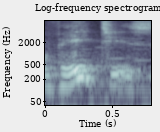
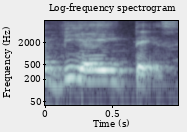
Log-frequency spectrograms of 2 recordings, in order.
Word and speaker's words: Vieites: Eu espero que seja assim mesmo que se fala, porque é um nomezinho complicado, né? Vieites. Não sei se tem alguma pronúncia tipo Veites, eu não sei, mas é Vieites, entendeu? Do jeito que se escreve.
